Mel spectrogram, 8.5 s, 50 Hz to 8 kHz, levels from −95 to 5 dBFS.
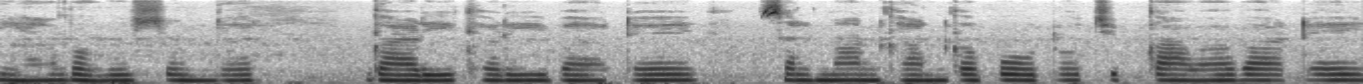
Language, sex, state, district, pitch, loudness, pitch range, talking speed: Bhojpuri, female, Uttar Pradesh, Deoria, 195 Hz, -16 LUFS, 190-200 Hz, 85 wpm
